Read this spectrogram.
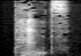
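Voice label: "pants", British English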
